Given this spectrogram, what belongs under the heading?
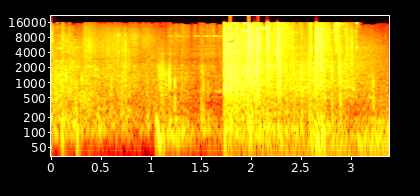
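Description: Loud, rapid gunfire from the video game Warzone, with dense bursts of shots that intensify sharply midway and continue as a sustained barrage, set against a noisy battlefield background.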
